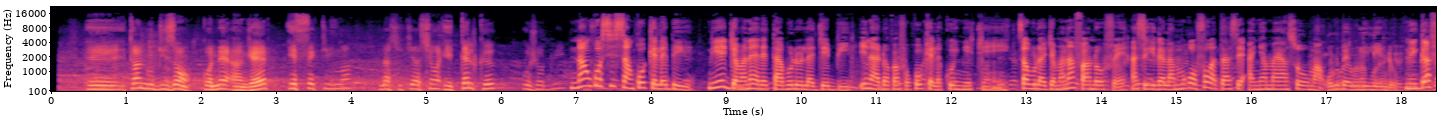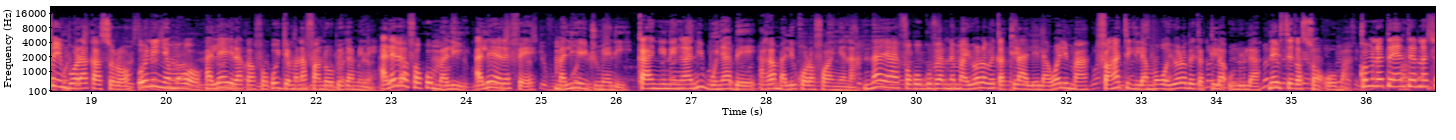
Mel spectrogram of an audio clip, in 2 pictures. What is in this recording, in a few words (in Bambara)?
magazine bamanankan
